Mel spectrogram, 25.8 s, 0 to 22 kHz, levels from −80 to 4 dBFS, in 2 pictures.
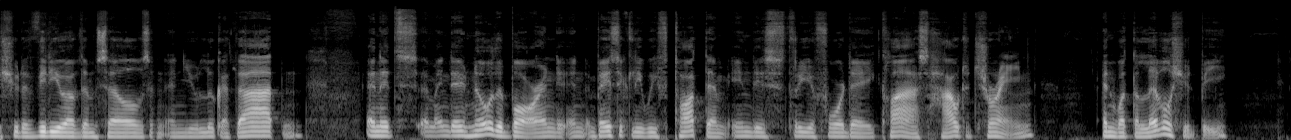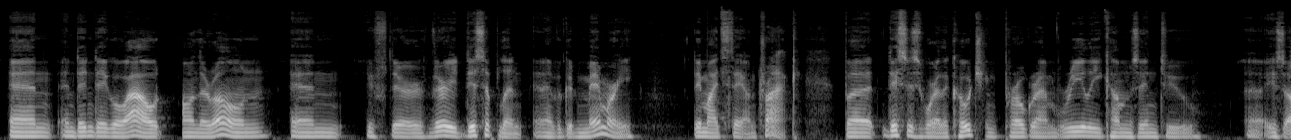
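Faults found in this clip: Burst of packet loss, 1.51–1.58 s, between "video of themselves" and "and you look at". Receiver jitter buffer and concealment: the last sound is held and fades over about 45 ms, then audio jumps ahead, about 40 ms lost.

Short concealed packet loss, 22.72–22.78 s, between "this is where the" and "program really comes". Decoder concealment: about 37 ms synthesized from the preceding sound, about 40 ms lost. Blends smoothly back into real audio rather than fading and then jumping.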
